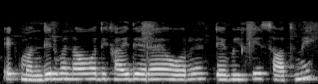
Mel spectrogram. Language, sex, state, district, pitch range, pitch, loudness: Hindi, female, Haryana, Rohtak, 225-250 Hz, 245 Hz, -13 LUFS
